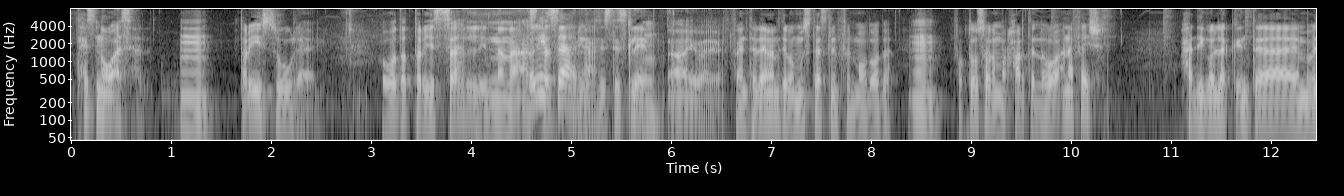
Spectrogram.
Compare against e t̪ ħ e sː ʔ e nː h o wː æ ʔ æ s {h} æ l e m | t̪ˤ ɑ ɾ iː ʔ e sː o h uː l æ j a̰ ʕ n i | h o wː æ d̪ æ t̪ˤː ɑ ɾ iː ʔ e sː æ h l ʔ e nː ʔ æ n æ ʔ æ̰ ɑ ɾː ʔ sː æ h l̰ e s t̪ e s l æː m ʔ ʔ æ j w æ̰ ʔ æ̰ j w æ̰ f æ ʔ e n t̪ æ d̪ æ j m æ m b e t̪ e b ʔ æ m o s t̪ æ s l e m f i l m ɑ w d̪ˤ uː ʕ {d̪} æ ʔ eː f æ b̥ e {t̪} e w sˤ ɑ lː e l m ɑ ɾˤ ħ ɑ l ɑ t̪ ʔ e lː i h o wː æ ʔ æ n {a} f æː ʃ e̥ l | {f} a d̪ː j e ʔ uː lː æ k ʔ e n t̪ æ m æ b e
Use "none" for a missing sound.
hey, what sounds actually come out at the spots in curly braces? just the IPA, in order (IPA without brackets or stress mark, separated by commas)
h, d̪, t̪, æ, ħ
